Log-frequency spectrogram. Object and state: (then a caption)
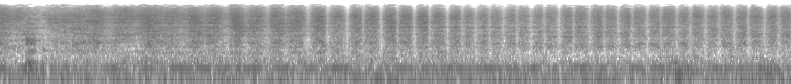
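Cardboard box. Fingertips and long nails rub and scratch the flat face of a small, closed, hollow brown cardboard box. A bright, dry scratching hiss starts as a steady rub, then settles into quick, rhythmic back-and-forth strokes of about three per second.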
